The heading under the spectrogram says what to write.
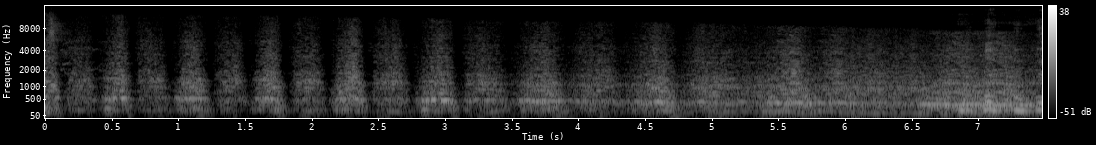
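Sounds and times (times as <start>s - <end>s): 
hand saw sawing through wood: 0.0s - 6.0s
laughter: 6.8s - 7.4s.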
